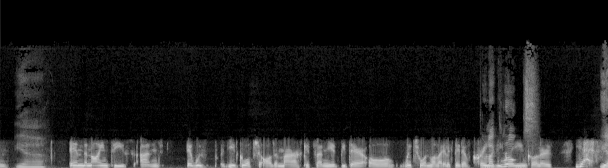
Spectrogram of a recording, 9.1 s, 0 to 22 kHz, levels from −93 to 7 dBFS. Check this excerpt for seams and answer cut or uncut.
uncut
